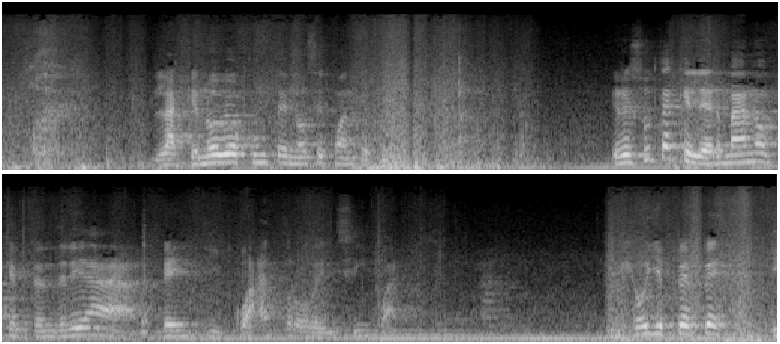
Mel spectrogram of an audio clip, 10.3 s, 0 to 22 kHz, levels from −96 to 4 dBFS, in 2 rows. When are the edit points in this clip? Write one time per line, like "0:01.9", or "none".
none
